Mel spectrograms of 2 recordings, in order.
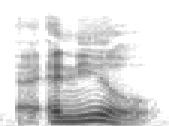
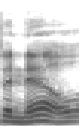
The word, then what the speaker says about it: Anil: such a gross twist what happened to Anil it's a Nell I've been saying it wrong apparently but I love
